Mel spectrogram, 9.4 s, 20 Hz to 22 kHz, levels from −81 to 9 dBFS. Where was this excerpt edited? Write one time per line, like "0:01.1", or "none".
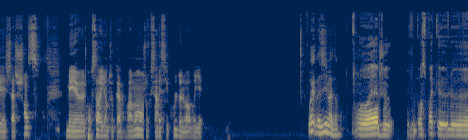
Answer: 0:01.7
0:02.9
0:03.2
0:06.1
0:07.6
